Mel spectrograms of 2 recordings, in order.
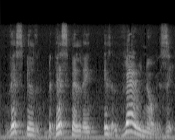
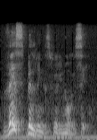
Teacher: I'm not stressing the word this, nor building, nor is, and nor noisy, but my stress is on the word very.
